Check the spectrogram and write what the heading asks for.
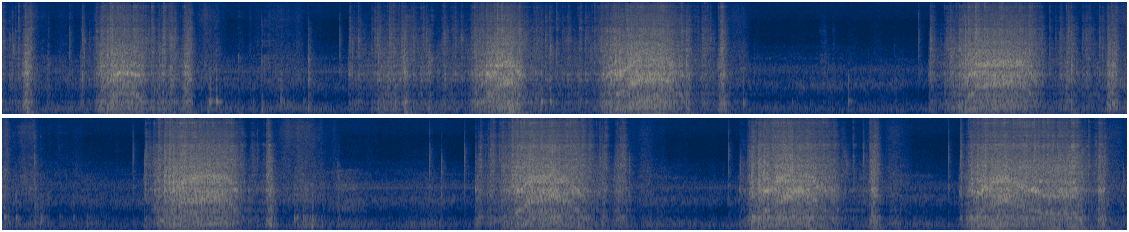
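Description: Handi Quilter quilting machine stitching in short runs of a second or two, stopping between them, about eight times over. The machine starts and stops as free-motion feathers are quilted stroke by stroke.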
